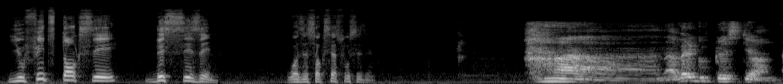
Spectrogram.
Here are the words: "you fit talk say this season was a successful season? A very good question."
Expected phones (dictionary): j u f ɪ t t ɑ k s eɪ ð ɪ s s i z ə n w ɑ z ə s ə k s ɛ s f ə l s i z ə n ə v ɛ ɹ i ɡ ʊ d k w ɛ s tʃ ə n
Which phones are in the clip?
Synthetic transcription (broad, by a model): j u f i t t ɑ k s eɪ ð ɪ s s i z ə n w ɑ z ə s ə k s ɛ s f ə l s i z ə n ə v ɛ ɹ i ɡ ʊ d k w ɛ s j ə n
